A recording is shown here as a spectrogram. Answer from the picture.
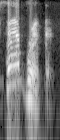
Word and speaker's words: Phabriq: You find and to find you personally is through your website, which is Fabric. But it's not spelled like you think about it. It's PHABRIQ, right?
